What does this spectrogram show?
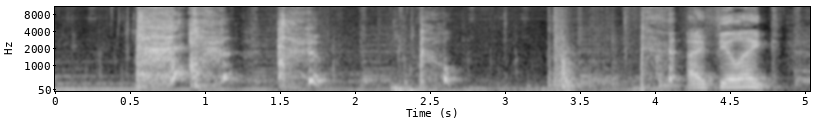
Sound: coughs

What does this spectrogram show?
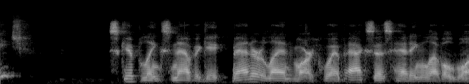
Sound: recorded voice

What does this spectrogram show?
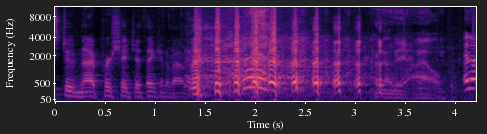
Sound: laughter

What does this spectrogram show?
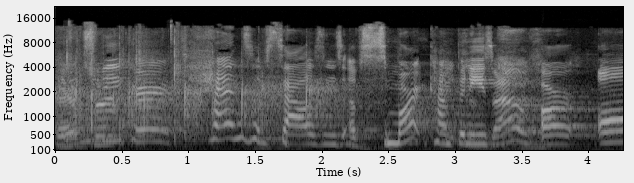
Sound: applause

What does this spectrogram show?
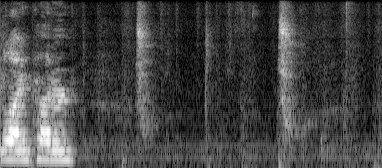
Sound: swirling noises

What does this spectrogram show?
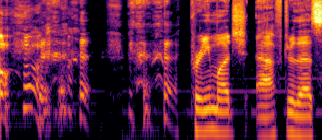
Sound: laughs

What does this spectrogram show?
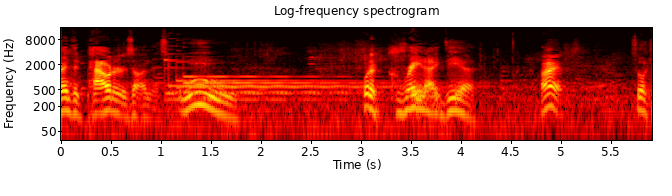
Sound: bright idea dinging noise

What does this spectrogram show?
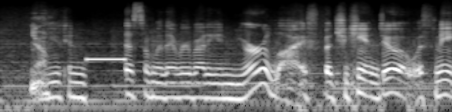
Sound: beep

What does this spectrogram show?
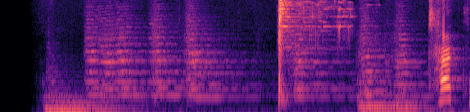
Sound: glass breaking

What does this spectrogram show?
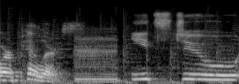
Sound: buzzer

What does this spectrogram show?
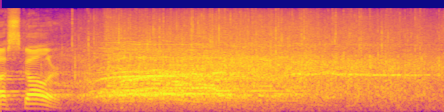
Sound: applause

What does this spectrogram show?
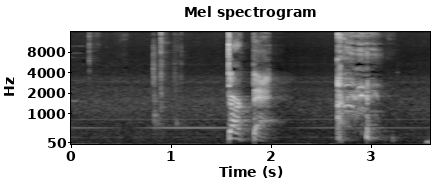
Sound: laughing

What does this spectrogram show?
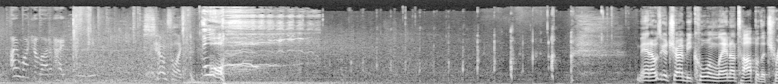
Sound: laughs

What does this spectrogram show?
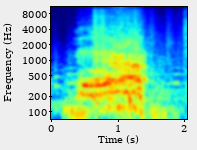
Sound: rawr-bash

